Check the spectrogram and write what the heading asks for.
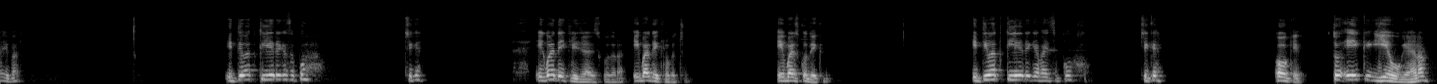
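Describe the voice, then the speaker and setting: A man's voice: high-pitched, a little mellow. Young male physics tutor; casual, repetitive, coaxing delivery. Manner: casual, chatty, repeats phrases, coaxes students. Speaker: physics teacher. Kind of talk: live online lecture.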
